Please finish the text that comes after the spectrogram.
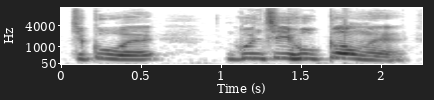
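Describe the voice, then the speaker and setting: Naive, evasive young drinker. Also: male voice, very high voice, moderate pace, a little mellow. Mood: nervous, evasive. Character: young working-class drinker, naive and evasive under questioning. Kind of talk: Taiwanese radio drama acting.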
